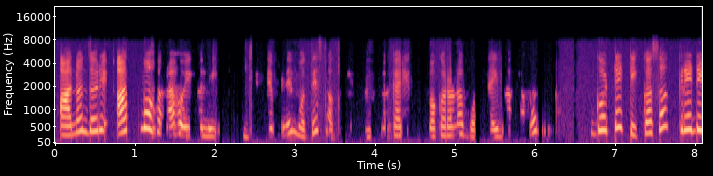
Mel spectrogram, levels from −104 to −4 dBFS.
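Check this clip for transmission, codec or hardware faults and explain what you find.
Two echo-canceller faults recur through this speech clip, both during moments when the far end talks over the near talker.

Speech suppressed in double talk occurs at 1.24–1.98 s, 2.35–3.07 s, 3.38–4.73 s and 4.98–6.23 s. The likely cause is an echo canceller that cannot separate the talker from loudspeaker echo and attenuates both. The voice sinks by roughly 30 to 40 dB, dipping or breaking into fragments.

The other side's voice leaks through at 1.63–1.69 s, 2.94–3.01 s, 3.37–3.59 s and 6.26–6.30 s. The likely cause is residual loudspeaker pickup that the canceller failed to remove. These brief scraps of a second voice sit roughly 25 to 35 dB below the talker's level.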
